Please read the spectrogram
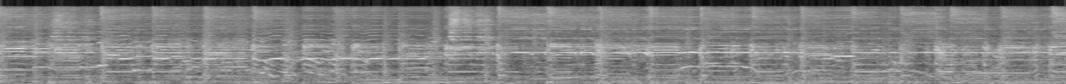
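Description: Live blues-rock jam: harmonica playing bent, sliding notes over electric guitar and a steady beat.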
